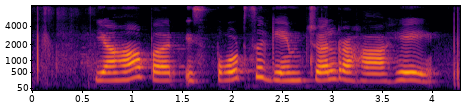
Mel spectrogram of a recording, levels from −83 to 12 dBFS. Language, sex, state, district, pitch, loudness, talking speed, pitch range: Hindi, female, Madhya Pradesh, Dhar, 255 Hz, -16 LUFS, 100 wpm, 245-295 Hz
